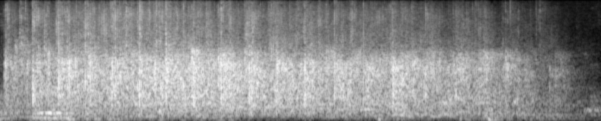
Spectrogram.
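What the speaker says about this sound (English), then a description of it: "Please give them a round of applause." A forum audience applauds Amarillo City Council candidates, dense steady clapping filling the room before tapering off at the end.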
